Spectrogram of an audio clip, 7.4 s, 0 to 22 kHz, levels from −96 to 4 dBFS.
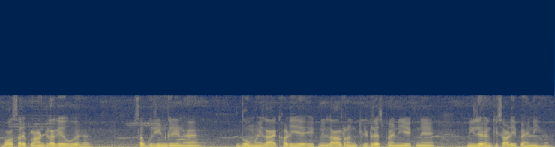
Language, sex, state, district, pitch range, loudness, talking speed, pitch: Hindi, male, Chhattisgarh, Raipur, 160-170 Hz, -15 LUFS, 235 wpm, 165 Hz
